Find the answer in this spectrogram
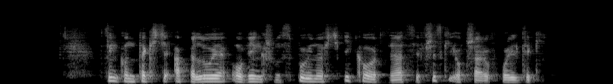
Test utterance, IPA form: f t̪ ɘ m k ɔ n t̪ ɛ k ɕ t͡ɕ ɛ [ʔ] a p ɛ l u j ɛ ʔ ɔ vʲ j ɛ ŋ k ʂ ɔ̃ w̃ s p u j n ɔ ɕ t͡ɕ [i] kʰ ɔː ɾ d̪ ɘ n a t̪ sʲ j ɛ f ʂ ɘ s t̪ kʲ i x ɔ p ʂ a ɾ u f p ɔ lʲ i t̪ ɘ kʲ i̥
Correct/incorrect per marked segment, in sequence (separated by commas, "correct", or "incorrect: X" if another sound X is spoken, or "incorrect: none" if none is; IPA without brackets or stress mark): correct, correct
